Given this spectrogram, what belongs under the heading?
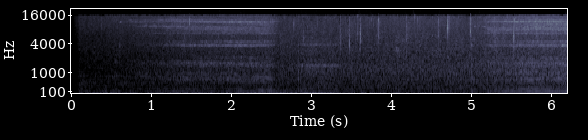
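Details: Light snoring from a sleeping adult man, with rain sounds in the background.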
